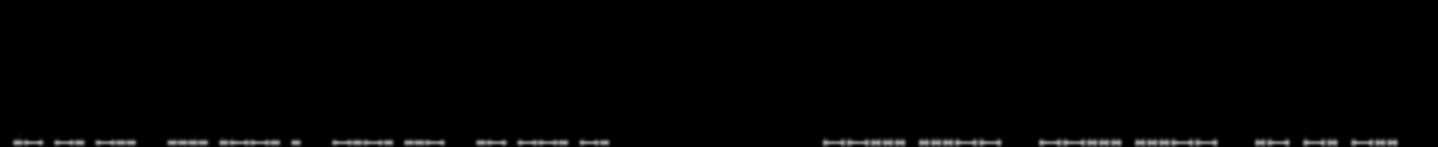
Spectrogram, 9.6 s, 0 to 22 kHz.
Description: Morse code, heard as a keyed tone, about 40 wpm, 700 Hz. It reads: AND HPE CU AGN 73 73 AND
